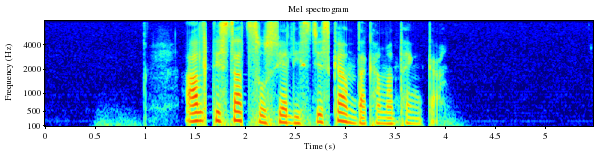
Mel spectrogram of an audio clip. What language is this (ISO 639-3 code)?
swe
